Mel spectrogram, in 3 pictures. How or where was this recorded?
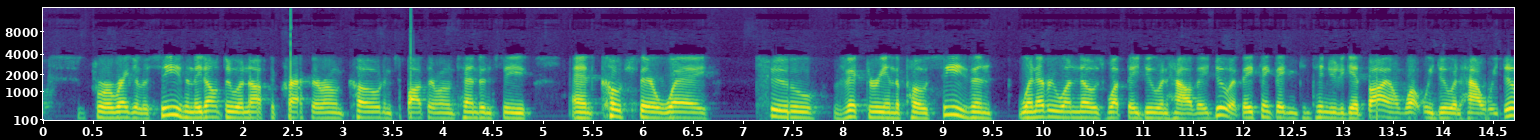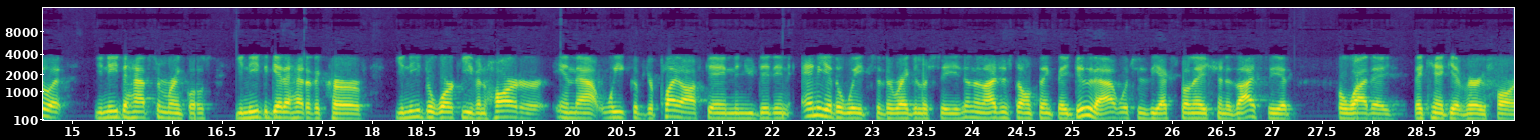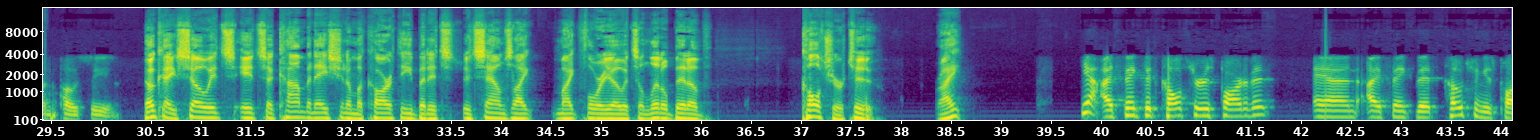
phone line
